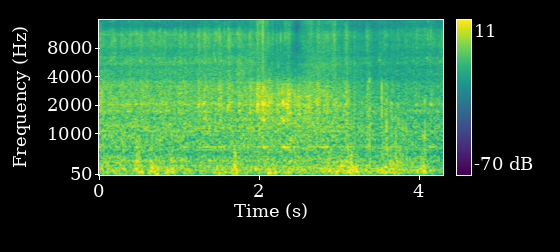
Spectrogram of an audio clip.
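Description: Class 485 S-Bahn electric multiple unit running at speed, heard from on board: a loud, steady low rumble of the train moving along the track.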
